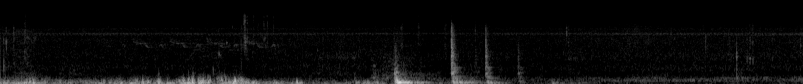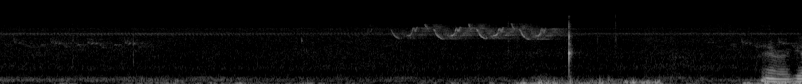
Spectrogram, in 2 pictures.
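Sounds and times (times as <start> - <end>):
high insect drone: 0.0 - 16.0
songbird singing: 1.2 - 3.0, 7.8 - 10.1, 11.0 - 16.0.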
